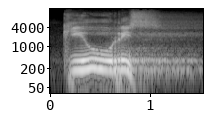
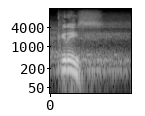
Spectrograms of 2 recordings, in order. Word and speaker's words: keris: Cris. Cara bacanya keris.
